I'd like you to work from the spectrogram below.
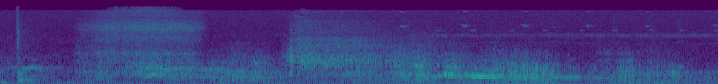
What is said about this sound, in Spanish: ¿Y esos perros? ¿Escucharon los perros afuera del lugar?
